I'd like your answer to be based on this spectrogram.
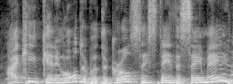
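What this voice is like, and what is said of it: Imitates another person's voice. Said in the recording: “Working on my Mark Rubio impression.”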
